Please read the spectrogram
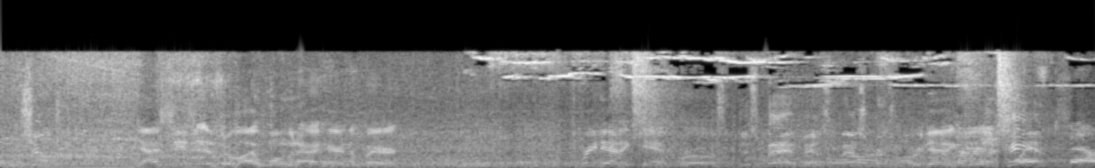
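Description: A city transit bus passing on the street, its engine running and its brakes giving a high squeal about halfway through, under people's voices.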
